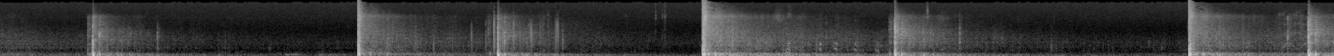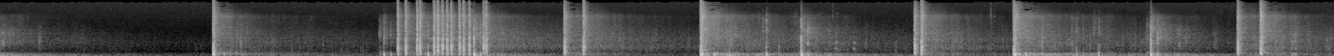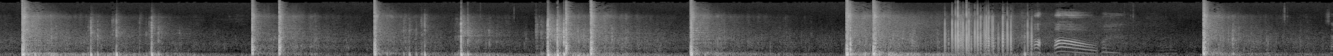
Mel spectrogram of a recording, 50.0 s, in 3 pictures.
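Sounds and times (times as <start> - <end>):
fireworks bursting with echo: 0.0 - 2.9, 4.4 - 7.8, 8.7 - 13.3, 14.8 - 18.3, 19.3 - 50.0
rapid firework pops: 43.9 - 46.4.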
